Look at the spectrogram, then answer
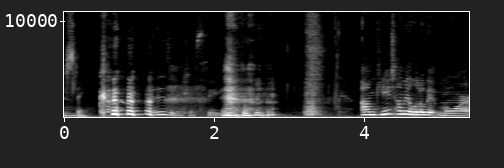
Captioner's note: laughs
